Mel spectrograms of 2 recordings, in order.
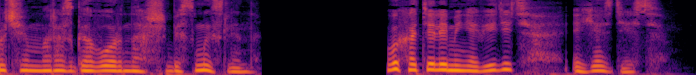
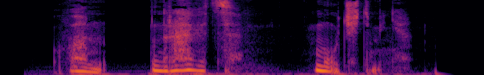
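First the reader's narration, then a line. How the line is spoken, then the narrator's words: Choked whisper. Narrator (Russian): Шепотом мешал вставший в горле ком, осведомилась Нина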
